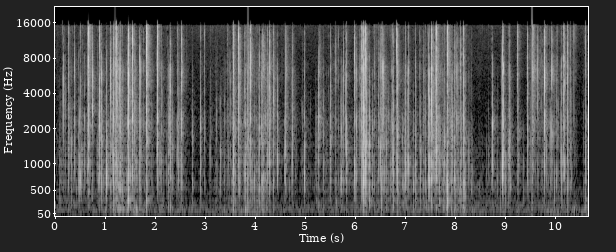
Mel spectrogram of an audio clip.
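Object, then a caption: Plastic bag of candy packs. Fingertips of both hands rub and press a large printed plastic bag of candy corn, lying flat and full of small packs, to crinkle it. Dense, bright crinkling and crackling fills the whole clip as a rapid stream of short, sharp snaps with almost no low end.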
